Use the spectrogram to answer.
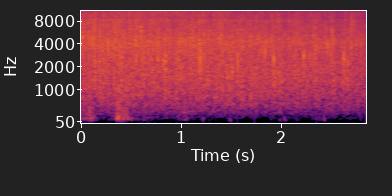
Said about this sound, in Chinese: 给他个鼓励呀，鼓鼓掌啊！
